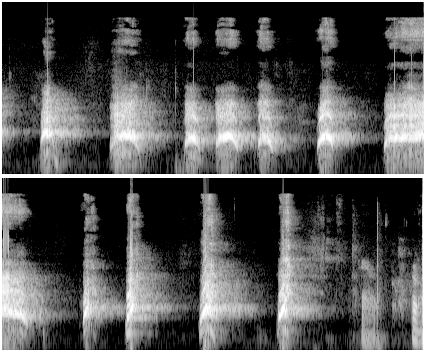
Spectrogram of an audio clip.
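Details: Indoor dogs, a confused fox terrier and a schnauzer, answering an owner's imitated barking: a series of short, whiny, downward-bending barks, with one longer, broader bark-like sound midway and a soft squeaky whine at the end.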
